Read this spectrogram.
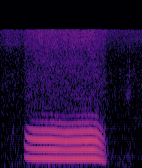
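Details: Pet cat asleep and snoring, one drawn-out whistling tone of flat, unchanging pitch lasting just over a second, with clear harmonics and a sudden start and stop against near silence.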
